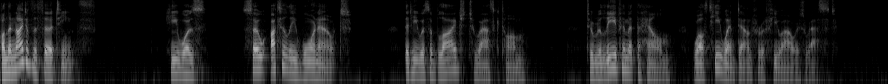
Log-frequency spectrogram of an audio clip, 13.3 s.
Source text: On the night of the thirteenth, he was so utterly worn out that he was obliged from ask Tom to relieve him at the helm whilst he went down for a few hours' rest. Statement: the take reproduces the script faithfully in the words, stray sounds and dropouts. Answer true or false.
false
